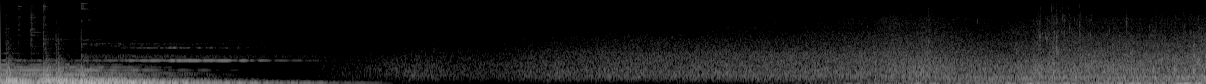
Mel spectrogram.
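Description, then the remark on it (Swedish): A low engine-like rumble fades out in the first few seconds. It leaves a steady wash of warm wind with touches of cold sweeping over the open sea and rolling surf off the coast of Spain, late at night. The wash slowly builds, broad and continuous, with no voices. “Vinden är varm, men med inslag av kyla som sveper över havsytan.”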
